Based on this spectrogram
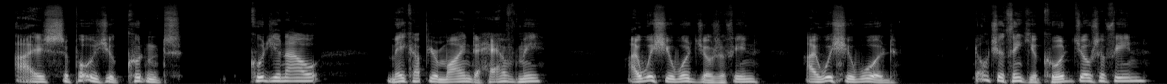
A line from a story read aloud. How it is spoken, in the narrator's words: he said huskily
